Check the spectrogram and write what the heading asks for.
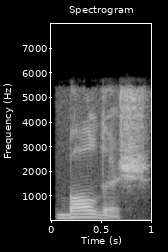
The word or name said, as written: baldish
